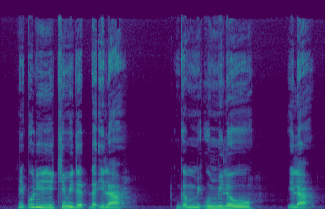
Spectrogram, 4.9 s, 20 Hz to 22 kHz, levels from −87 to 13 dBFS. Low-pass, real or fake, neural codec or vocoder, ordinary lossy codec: none; real; none; none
